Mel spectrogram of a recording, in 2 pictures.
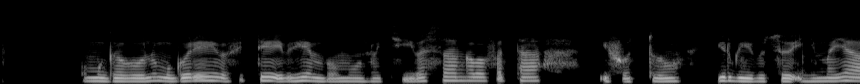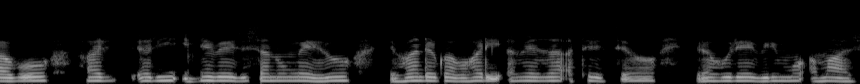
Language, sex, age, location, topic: Kinyarwanda, female, 18-24, Kigali, health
